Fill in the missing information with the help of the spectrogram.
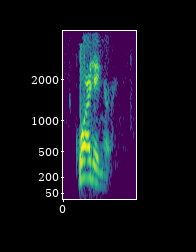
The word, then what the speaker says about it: Weidinger: Phil, am I getting the pronunciation of the last name correct? – Wettinger. A nice, a good Wettinger. German name.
